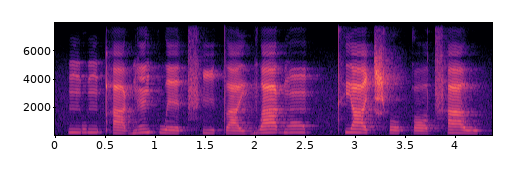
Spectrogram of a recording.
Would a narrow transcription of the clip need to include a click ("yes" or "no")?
no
